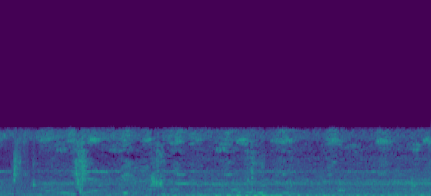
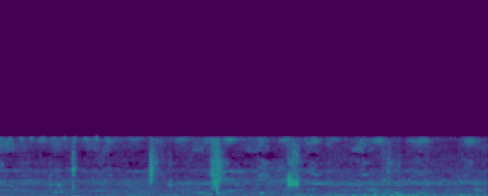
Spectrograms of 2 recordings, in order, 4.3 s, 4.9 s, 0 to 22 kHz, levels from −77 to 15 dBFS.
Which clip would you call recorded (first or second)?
first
